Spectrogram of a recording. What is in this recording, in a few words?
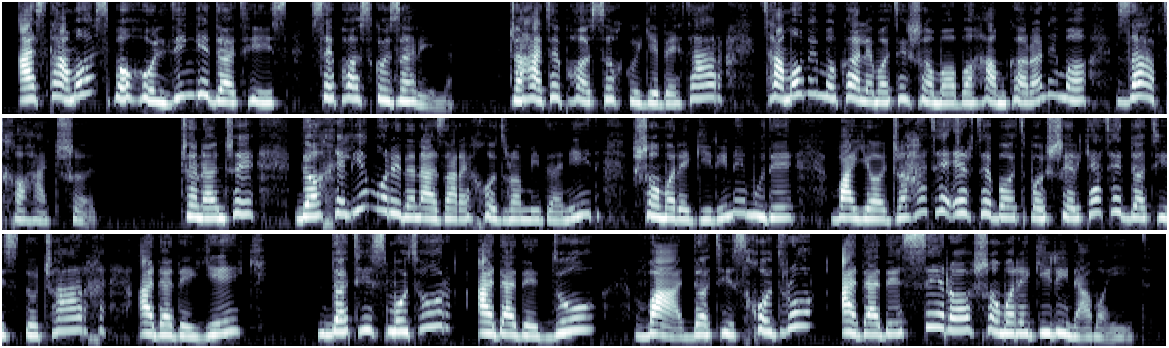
IVR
